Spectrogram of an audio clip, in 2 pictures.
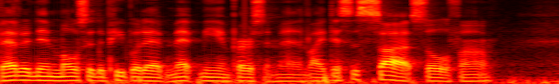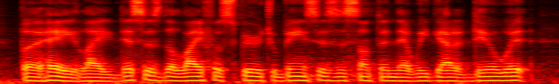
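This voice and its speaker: A man at a fairly low pitch and a fairly quick pace. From not US South. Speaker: spiritual content creator. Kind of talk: monologue, spiritual talk to camera. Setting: outdoors, video recording. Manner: animated, excitable.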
